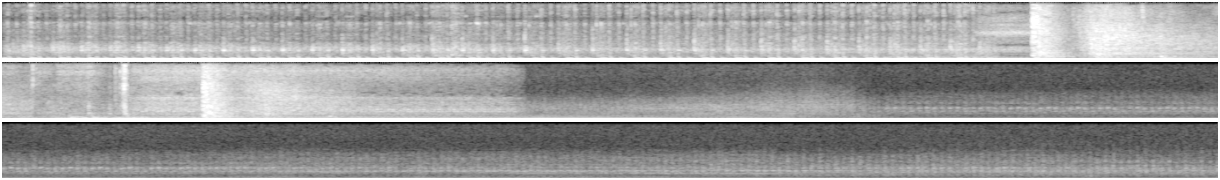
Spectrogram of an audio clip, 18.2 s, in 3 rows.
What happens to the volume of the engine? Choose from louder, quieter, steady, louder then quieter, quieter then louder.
quieter.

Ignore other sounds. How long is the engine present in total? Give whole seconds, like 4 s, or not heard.
18 s.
